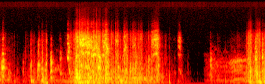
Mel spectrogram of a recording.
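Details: Chicken in a coop squawking as it is about to be caught: loud, harsh, broadband cackles and screeches massed together in a dense burst, with a brief pause before more squawking.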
